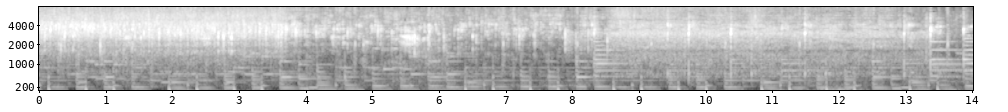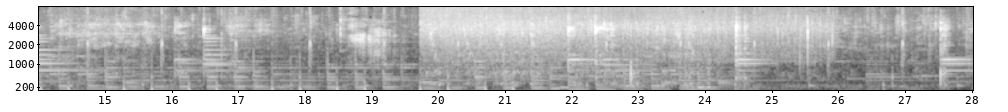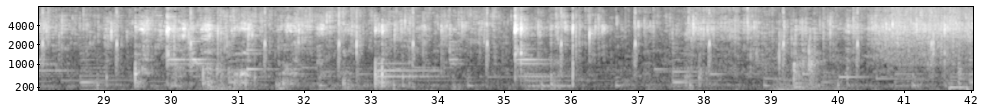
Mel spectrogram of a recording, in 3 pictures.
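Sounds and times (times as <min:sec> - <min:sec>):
background music: 0:00.0 - 0:42.0
paste sizzling in hot oil: 0:00.0 - 0:42.0
metal spoon scraping a pan: 0:08.2 - 0:17.5, 0:18.5 - 0:25.2, 0:27.5 - 0:36.2.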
